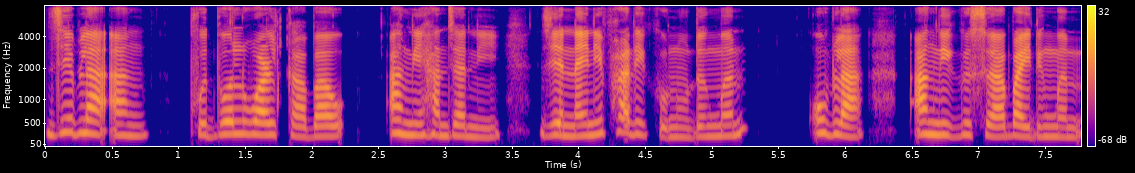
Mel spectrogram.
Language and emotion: Bodo, sad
